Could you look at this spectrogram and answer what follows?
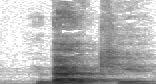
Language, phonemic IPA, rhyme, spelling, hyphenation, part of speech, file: Dutch, /ˈbœy̯kjə/, -œy̯kjə, buikje, buik‧je, noun, Nl-buikje.ogg
- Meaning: 1. diminutive of buik: little belly 2. a belly with a certain excess of fat; a potbelly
